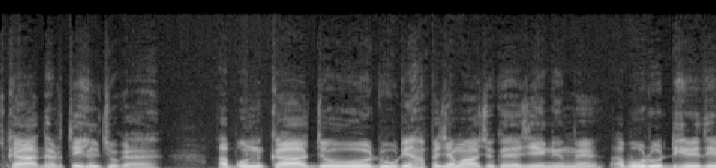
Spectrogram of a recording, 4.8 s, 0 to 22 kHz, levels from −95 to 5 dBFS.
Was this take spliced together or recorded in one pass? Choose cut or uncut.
uncut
